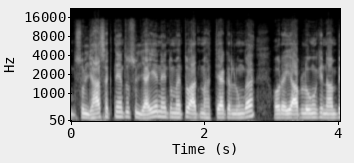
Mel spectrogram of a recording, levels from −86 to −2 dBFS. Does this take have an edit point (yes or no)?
no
